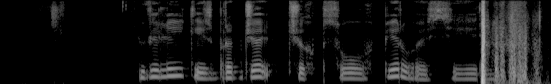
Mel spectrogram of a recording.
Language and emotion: Russian, sad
